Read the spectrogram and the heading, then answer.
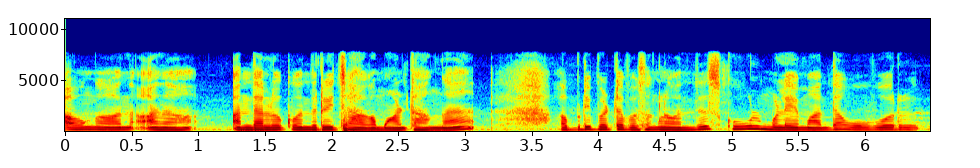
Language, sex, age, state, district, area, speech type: Tamil, female, 18-30, Tamil Nadu, Thanjavur, rural, spontaneous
